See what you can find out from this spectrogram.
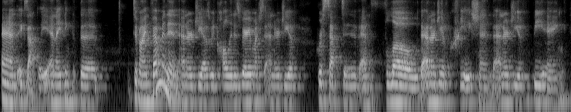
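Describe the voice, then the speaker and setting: Low-voiced young woman in an echoey room. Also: steady tone, normal speed. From born in Portugal, raised in Ethiopia. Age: young adult. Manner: reflective, earnest, many filler "like"s. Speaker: guest, empowerment coach. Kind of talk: casual podcast interview.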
